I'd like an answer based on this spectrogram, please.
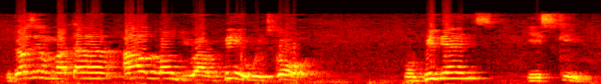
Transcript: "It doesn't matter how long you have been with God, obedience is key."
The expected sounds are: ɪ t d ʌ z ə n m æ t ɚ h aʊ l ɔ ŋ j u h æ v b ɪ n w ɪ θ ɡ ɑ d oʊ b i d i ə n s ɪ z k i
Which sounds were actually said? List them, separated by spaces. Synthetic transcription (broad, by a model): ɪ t d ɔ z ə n m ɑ t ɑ h aʊ l ɔ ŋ j u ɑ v b ɪ n w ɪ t ɡ ɑ d oʊ b i d i ə n s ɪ s k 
